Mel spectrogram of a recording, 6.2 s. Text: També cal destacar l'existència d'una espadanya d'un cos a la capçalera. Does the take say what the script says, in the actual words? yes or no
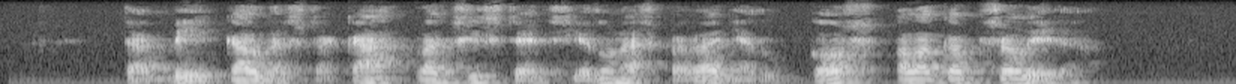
yes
